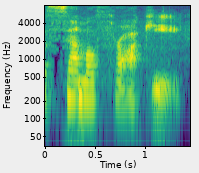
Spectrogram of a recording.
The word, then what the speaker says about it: Samothrace: She is the Nike of Samothrace, or you could pronounce it the Nike of Samothraki, or you can call her Victory, but that's her Roman name.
